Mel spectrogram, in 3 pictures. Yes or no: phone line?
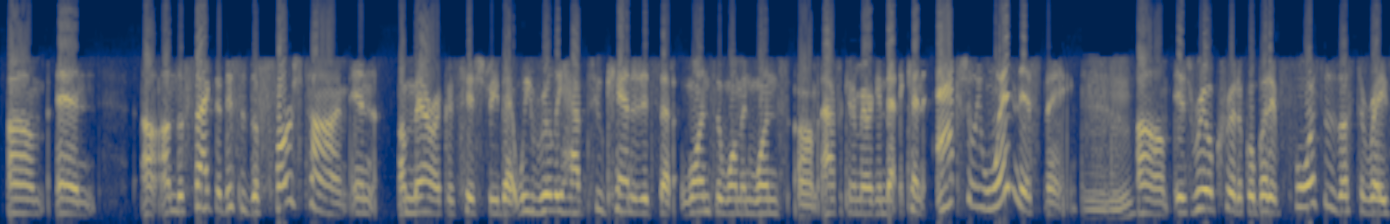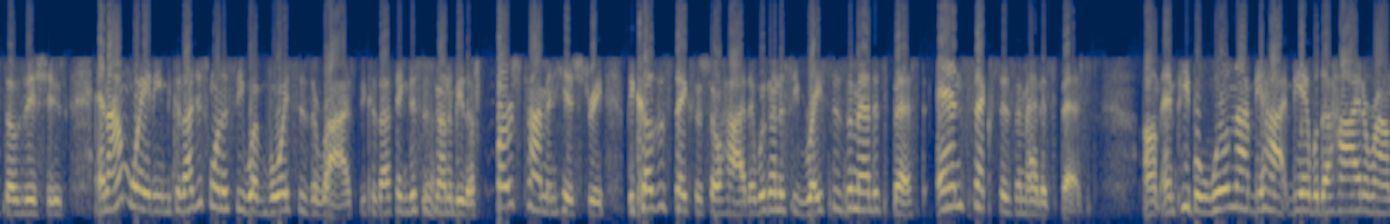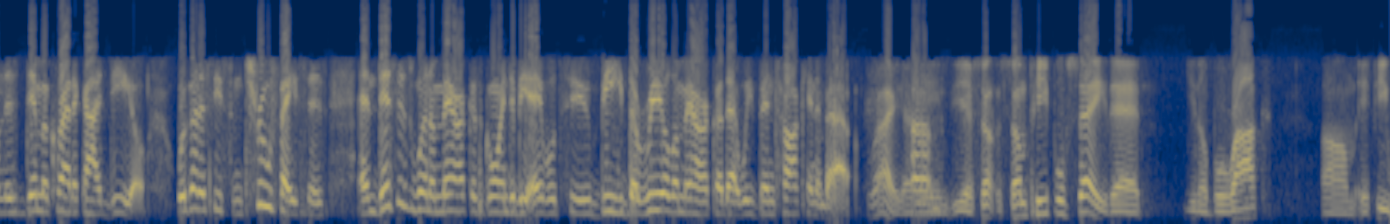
yes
